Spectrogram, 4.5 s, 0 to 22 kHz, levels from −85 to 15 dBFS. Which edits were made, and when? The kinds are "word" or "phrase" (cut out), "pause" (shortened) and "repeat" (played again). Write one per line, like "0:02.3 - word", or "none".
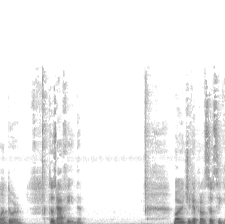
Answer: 0:01.1 - phrase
